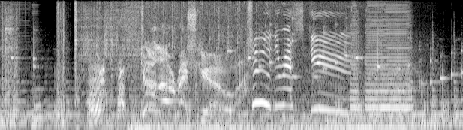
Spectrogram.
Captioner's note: barks; horn blares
